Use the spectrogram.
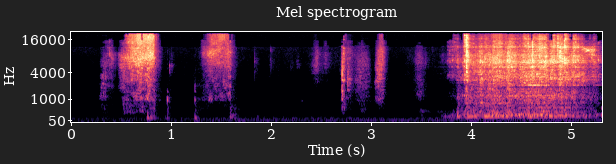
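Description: Scissors or rotary cutter trimming excess fabric from a quilt block's outer border, a quarter inch beyond the sew line; several short close cuts and rustles, then a longer steady cutting swish near the end.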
